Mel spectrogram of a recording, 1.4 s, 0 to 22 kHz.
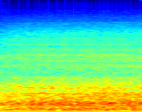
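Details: Tesla P85 cabin heater blower running with a steady, even whoosh and no ticking, scraping or surging after its wiring was restored to stock and the blower motor resistor and DC/DC converter were replaced; the air is not yet hot.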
